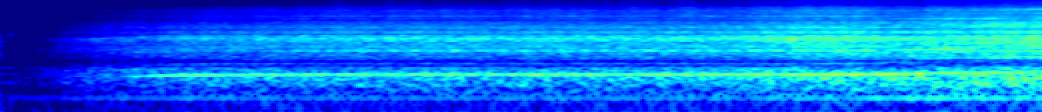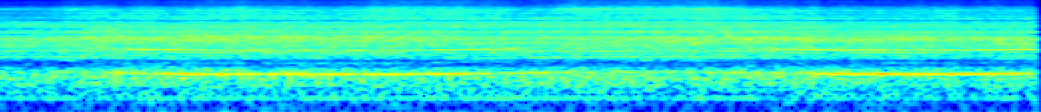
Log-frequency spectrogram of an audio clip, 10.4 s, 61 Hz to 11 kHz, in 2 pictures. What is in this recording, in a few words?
Vacuum Cleaner Constant; Home & Office; 1001 Sound Effects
